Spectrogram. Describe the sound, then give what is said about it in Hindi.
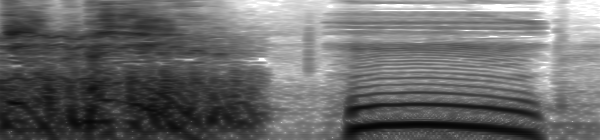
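A horse pulling a cart on the road neighs once in a steady, held call lasting about a second, following a burst of speech. “अरे रिक्शे वाला नहीं घोड़े वाला आ गया”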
